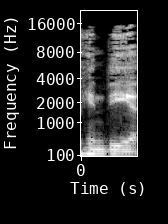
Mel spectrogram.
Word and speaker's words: Hindi: But I don't know much about Urdu, Hindu, or Punjabi. Am I pronouncing those correctly? – Urdu, Hindi, and Punjabi. Yeah.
